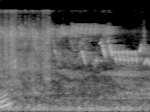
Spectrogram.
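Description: A small songbird singing: a high, thin repeated phrase, then a quick run of short notes that ends in a falling slur.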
